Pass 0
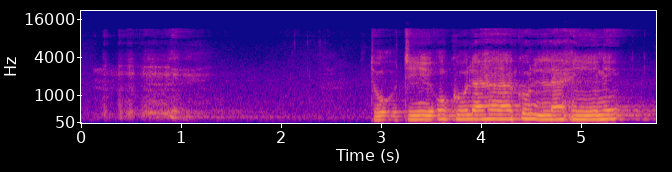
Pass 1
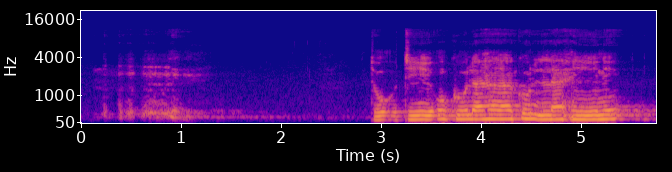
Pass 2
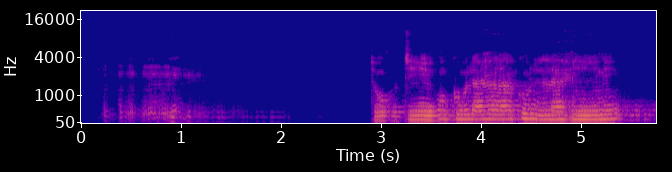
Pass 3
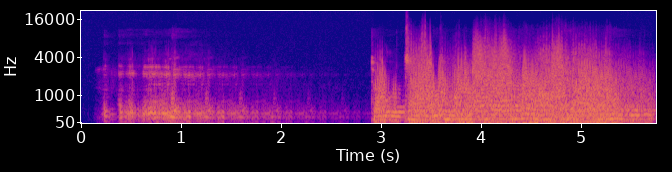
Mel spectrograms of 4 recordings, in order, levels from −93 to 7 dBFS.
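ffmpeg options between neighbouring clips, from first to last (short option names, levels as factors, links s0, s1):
-af "afftdn=nr=14:nf=-40"
-af "flanger=delay=9.7:depth=4.9:regen=52:speed=0.71:shape=triangular,tremolo=f=180:d=0.824,agate=range=0.0224:threshold=0.00112:ratio=3:detection=peak,volume=0.398"
-filter_complex "[0:a]aeval=exprs='0.0794*sin(PI/2*10*val(0)/0.0794)':c=same,asplit=2[s0][s1];[s1]adelay=340,lowpass=f=2400:p=1,volume=0.355,asplit=2[s2][s3];[s3]adelay=340,lowpass=f=2400:p=1,volume=0.5,asplit=2[s4][s5];[s5]adelay=340,lowpass=f=2400:p=1,volume=0.5,asplit=2[s6][s7];[s7]adelay=340,lowpass=f=2400:p=1,volume=0.5,asplit=2[s8][s9];[s9]adelay=340,lowpass=f=2400:p=1,volume=0.5,asplit=2[s10][s11];[s11]adelay=340,lowpass=f=2400:p=1,volume=0.5[s12];[s0][s2][s4][s6][s8][s10][s12]amix=inputs=7:normalize=0,volume=1.26"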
